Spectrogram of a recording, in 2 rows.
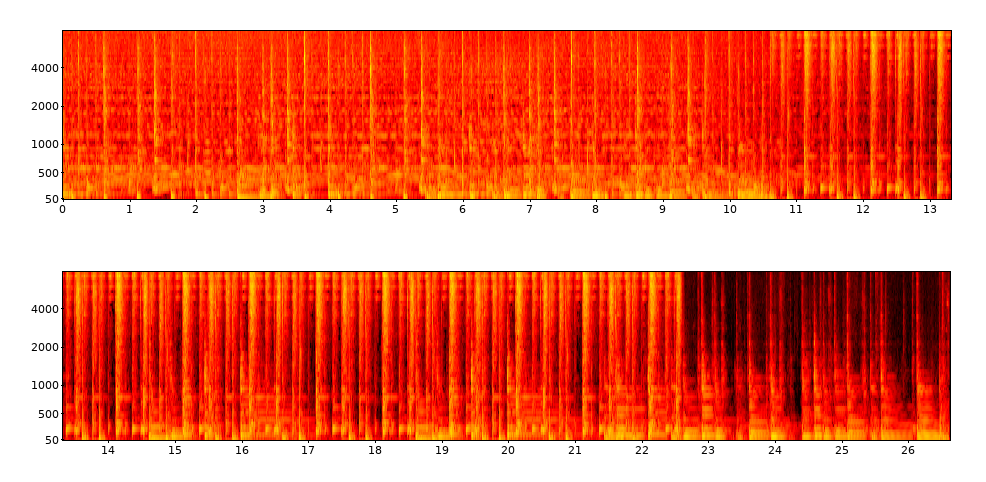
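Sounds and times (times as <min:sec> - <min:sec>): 
music at 120 bpm: 0:00.0 - 0:26.6.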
